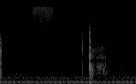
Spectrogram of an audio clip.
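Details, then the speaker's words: Nexus 9 tablet squeezed at the sides: two small sharp clicks from the loosely attached back panel, loose at bottom left in portrait. Clicking from loose back panel. "the back is loosely attached so that's why when you hold on onto the sides uh you can hear the small clicking noise and actually you can feel the back panels moving a little and the pressure"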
